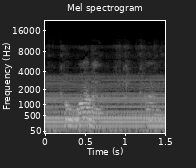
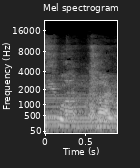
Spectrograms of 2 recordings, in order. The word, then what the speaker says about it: Kanaiwa: I want to pronounce this guy's name correctly. Takuma Kawana. Close. Kanaiwa. Kanaiwa.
